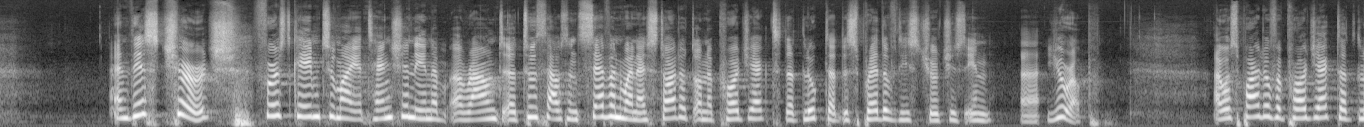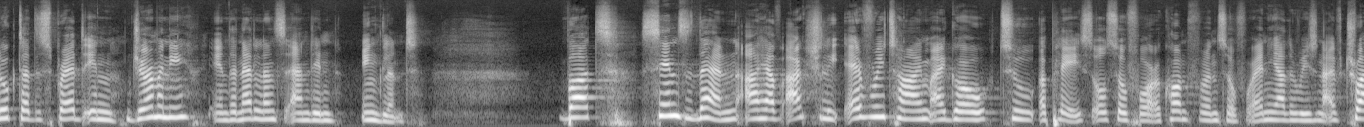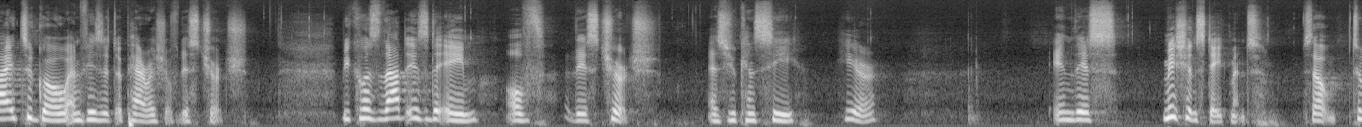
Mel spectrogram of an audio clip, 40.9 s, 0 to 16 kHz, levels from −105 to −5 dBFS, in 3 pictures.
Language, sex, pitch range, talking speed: Dutch, female, 215-275 Hz, 145 wpm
